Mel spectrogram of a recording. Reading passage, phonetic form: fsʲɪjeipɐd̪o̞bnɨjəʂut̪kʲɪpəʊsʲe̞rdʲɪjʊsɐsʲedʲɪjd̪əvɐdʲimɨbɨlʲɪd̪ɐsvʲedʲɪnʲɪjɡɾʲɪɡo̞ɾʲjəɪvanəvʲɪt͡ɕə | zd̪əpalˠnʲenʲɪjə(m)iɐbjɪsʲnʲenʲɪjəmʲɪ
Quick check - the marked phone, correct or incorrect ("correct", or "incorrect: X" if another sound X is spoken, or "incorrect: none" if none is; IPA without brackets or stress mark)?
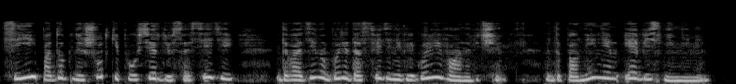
correct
